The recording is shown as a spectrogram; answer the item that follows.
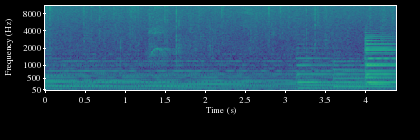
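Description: Soft background keyboard music of slow held chords, moving to a new chord about three seconds in.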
